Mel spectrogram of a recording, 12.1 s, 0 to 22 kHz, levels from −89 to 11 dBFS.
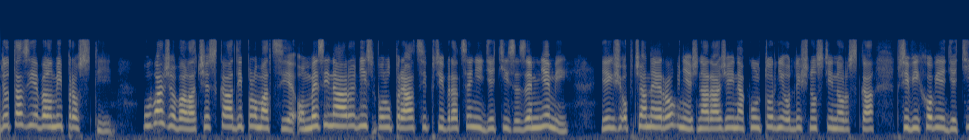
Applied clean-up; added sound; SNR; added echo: neural diffusion model UNIVERSE++.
